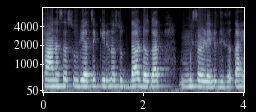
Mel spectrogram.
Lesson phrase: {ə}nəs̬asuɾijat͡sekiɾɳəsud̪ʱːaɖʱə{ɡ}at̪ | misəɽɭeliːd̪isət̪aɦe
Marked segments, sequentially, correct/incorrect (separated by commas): incorrect, correct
